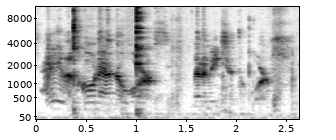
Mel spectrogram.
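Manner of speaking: put-on breathy half-whispered Nova Scotia accent, leaning on "wharf"; a quick, airy Maritime Canadian impression; mock Nova Scotia accent. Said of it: "Nova Scotia where they're always talking about the wharf".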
